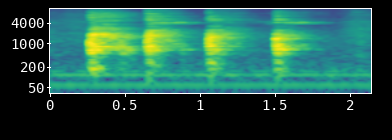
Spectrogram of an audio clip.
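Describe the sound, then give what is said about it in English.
Four quick coughs in an even rhythm, each one short and breathy, sounding slightly muffled, made with the head turned away from the microphone to show how to cough, with no talking. “I don't have to cough, but I'll show you how to do it.”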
